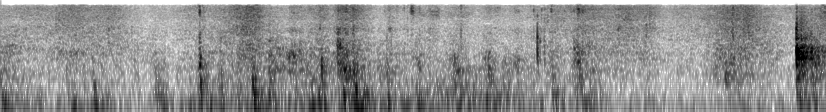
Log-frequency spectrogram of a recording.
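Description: A large cardboard box being opened and handled: cardboard rustling and scraping, with scattered knocks.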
